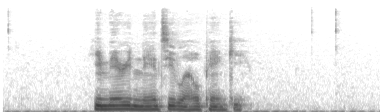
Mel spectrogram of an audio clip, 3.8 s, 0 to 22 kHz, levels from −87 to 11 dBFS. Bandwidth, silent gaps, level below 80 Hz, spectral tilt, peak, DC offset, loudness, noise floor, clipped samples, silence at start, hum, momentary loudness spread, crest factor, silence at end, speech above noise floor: 14.5 kHz; none; -52 dBFS; -7.5 dB/octave; -8 dBFS; under 0.1%; -22 LUFS; -48 dBFS; under 0.1%; 0.25 s; none; 9 LU; 16 dB; 0.85 s; 28 dB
